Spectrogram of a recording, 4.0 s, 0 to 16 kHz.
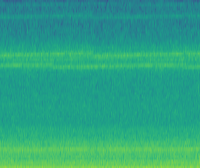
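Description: Steady, loud engine and rotor roar of an Airbus H145 helicopter in flight in the X-Plane 11 simulator, a dense unbroken drone with a constant high whine on top and no voices.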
